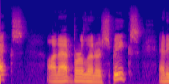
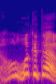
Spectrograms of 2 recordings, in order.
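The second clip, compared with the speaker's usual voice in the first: delighted; 12 semitones higher than usual. Retold or imitated. Imitating delighted actor.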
